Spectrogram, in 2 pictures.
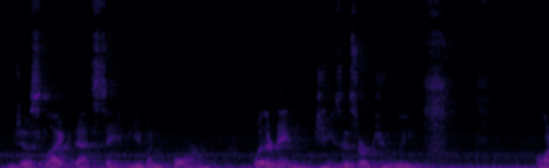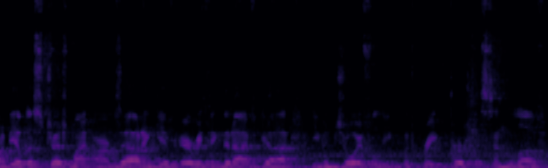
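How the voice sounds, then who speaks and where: A man giving a slow, reflective sermon in a conversational tone with casual swearing. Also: medium pitch, steady tone. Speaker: pastor. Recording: roomy, distant mic with room noise.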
